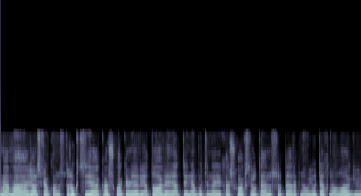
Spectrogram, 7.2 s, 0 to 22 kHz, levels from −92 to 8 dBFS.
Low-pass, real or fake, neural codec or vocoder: 7.2 kHz; fake; codec, 16 kHz, 4 kbps, X-Codec, HuBERT features, trained on general audio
